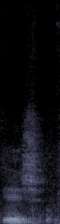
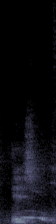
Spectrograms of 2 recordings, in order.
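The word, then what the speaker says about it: אִישׁ: So, if I look at the way we spell it, believe it or not, this in Hebrew says ish. Ish. Ish. No, not ish. Ish means man.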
